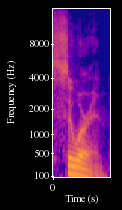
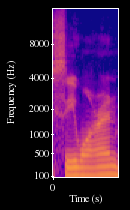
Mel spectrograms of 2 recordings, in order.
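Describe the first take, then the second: First: The name starts like 'sewer' then 'in'. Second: The name starts like 'see' then 'warren'. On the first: This is how the spelling reads. "if you look at it, it says Sewerin" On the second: This is the accepted local pronunciation. "it was technically C Warren"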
